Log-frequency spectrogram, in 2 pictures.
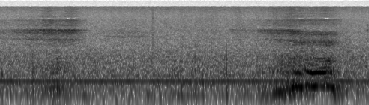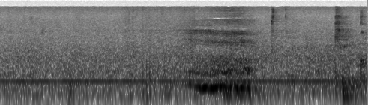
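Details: Two soft rumbling snores on the in-breath, several seconds apart, over a steady background hum, from a sleeping Bulldog dog; snoring.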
